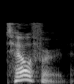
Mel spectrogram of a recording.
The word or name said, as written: telford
